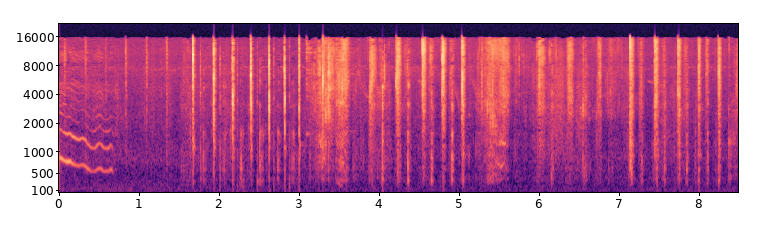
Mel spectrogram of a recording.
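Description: Close-up chewing and lip-smacking while eating roasted chicken: an irregular run of sharp wet smacks, with two breathy rushes in between. A short hummed 'mmm' ends under a second in.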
